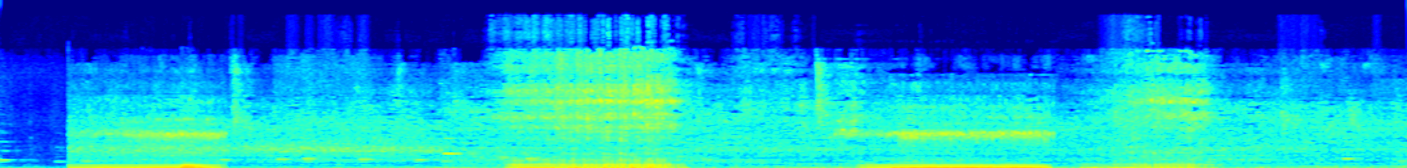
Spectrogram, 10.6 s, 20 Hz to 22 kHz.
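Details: Snoring from a dog keeping a woman awake: loud, rattling low snores about every three seconds, roughly 20 a minute, with quiet gaps between.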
